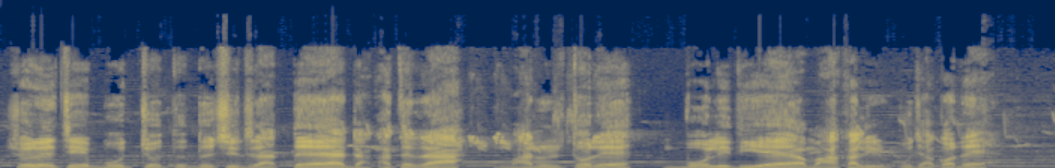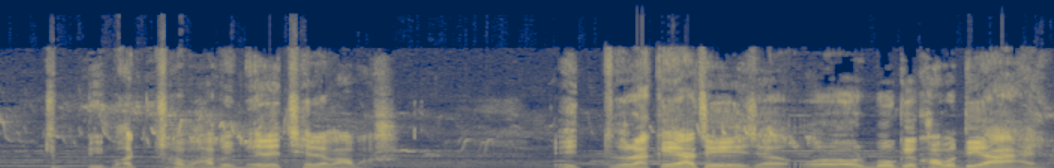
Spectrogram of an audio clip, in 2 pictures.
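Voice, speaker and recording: A man's voice: lowish voice, steady tone, faint music behind. A man voicing a shocked, pitying villager in a cartoon, lamenting as he talks. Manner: slow, lamenting. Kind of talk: Bengali cartoon voice acting.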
